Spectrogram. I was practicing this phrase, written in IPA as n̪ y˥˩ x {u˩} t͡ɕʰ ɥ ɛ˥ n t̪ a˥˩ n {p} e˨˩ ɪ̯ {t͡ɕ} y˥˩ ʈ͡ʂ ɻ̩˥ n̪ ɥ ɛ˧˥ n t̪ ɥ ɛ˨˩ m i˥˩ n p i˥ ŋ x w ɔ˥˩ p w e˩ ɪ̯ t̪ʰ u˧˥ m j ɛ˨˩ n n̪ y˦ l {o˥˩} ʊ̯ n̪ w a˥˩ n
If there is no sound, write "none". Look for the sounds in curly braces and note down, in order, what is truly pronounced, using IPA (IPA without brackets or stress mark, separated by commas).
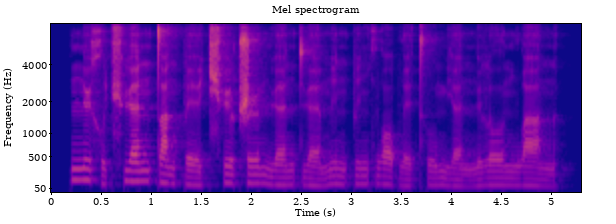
u˩, p, t͡ɕʰ, o˥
